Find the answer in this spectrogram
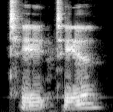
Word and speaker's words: Tyr: And Tyr, that's how you say his name, right?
